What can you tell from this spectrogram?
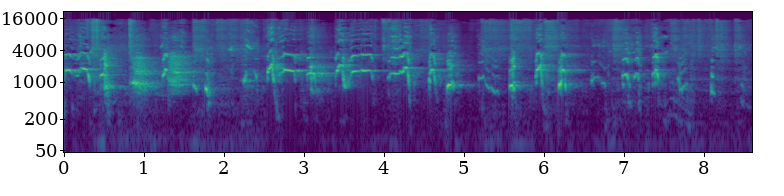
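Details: Female Belgian Malinois, a breeding and guard dog, whining insistently: high, wavering nasal whimpers and yelps repeated in quick succession, sometimes sliding up or down in pitch.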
